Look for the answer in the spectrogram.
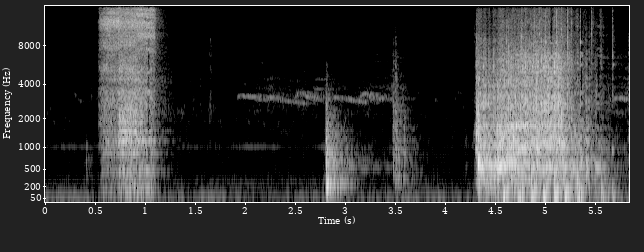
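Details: Rebuilt Briggs & Stratton mower (carb rebuilt and filling, timing dots aligned, valves seated, compression unknown) cranks in short bursts with quick regular compression pulses but never fires; gas later leaked from the muffler bottom, and the owner suspects it isn't getting fuel.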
